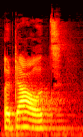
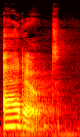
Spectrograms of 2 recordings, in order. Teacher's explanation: There are some words, especially those with the French roots, have differing accents in American English and with the first syllable stressed in American English and the last syllable in British English. For example, adult is British English, but in American English they say adult.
